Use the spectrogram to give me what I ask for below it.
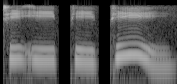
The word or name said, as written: TEPP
